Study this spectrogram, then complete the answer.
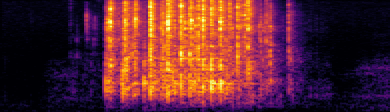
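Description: Action dice for the War of the Ring board game rattle and tumble in one short clattering burst lasting about a second, close and fairly loud, then stop.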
